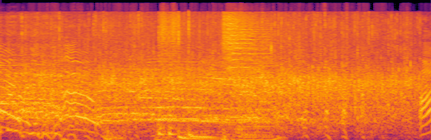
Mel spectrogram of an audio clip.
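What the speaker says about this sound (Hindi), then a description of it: "दूर से जोरदार तालियां" Loud applause and cheering from a comedy show studio audience, dense clapping with whoops, while voices and music-like tones rise over it near the middle.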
